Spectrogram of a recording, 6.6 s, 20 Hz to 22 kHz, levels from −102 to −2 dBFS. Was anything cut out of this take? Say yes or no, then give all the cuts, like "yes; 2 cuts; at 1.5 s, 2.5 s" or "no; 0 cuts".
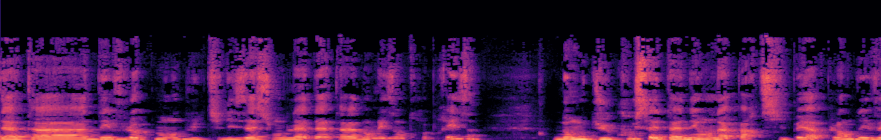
no; 0 cuts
